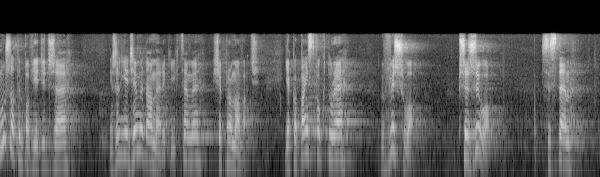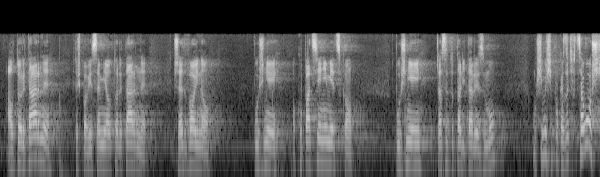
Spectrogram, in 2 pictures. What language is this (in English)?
Polish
